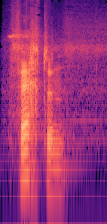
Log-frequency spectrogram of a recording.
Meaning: to fight
- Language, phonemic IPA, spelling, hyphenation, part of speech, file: Dutch, /ˈvɛxtə(n)/, vechten, vech‧ten, verb, Nl-vechten.ogg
